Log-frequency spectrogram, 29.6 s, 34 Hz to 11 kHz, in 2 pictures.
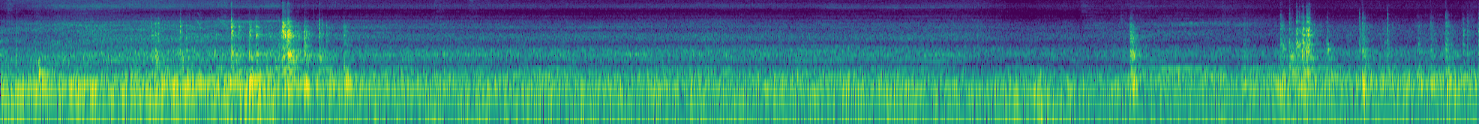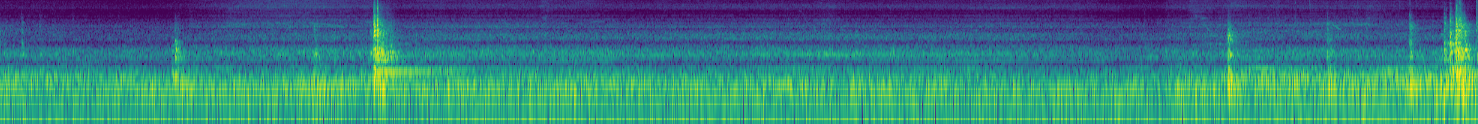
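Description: Hyundai crawler excavator's diesel engine running steadily while it loads soil into a steel tipper truck body. Several sharp knocks and thuds, the loudest about 3, 13, 18 and 29 seconds in, come as the bucket dumps its load and strikes the truck body.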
